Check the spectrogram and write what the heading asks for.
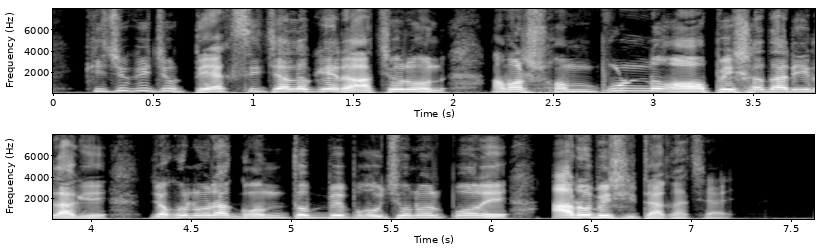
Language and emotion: Bengali, disgusted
